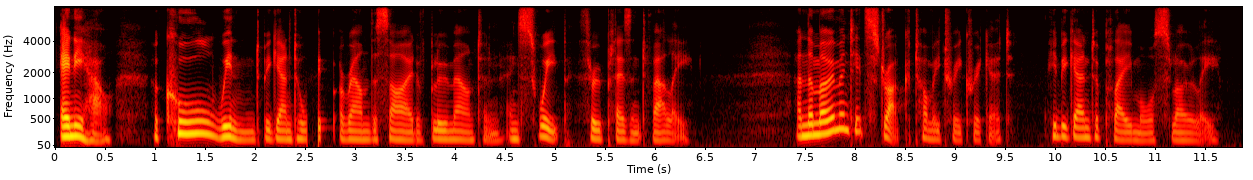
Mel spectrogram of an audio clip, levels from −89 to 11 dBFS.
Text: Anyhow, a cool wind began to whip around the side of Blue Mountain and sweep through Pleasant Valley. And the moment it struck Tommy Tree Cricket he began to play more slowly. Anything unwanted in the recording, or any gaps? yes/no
yes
